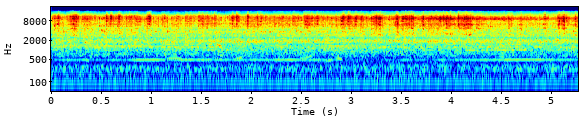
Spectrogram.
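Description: Claas Jaguar 850 forage harvester running steadily as it chops maize and blows the silage into a trailer, with the Ursus 914 tractor pulling the trailer alongside. The engines drone constantly, with a thin steady whine over them.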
